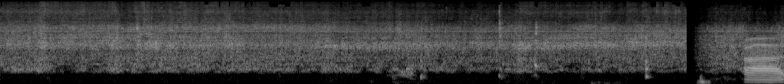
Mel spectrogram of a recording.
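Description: Bamboo shoots stir-fried with pork and seasoning in a pan, a steady loud sizzle of frying with occasional clinks of a utensil against the pan and a brief sharp scrape near the end.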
